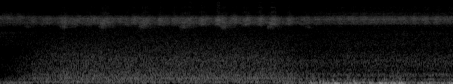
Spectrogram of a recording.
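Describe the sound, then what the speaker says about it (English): Honey bees swarming out of the second box of a backyard hive, a dense, steady high buzzing hum filling the air, continuous and fairly loud with no talk. "The hive is swarming out of the second box."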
